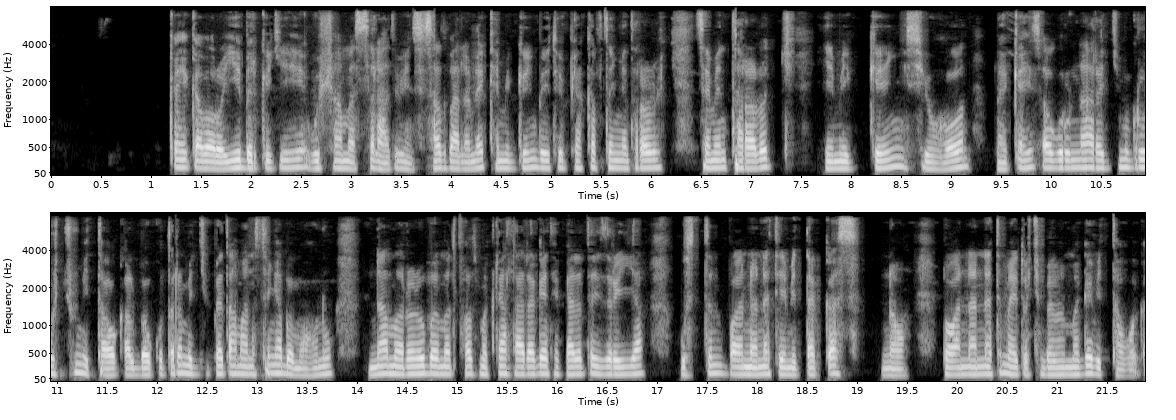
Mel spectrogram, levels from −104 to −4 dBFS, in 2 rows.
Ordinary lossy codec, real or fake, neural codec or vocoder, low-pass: AAC, 48 kbps; real; none; 7.2 kHz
